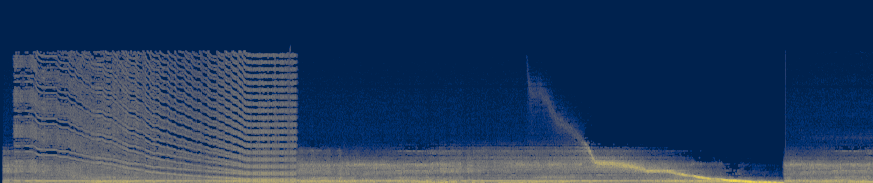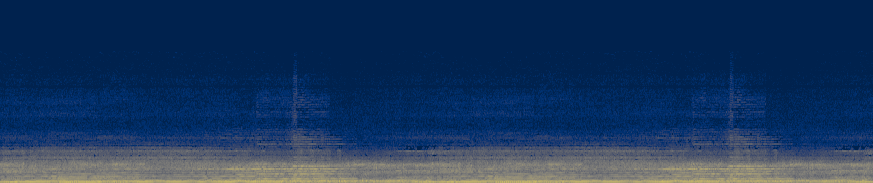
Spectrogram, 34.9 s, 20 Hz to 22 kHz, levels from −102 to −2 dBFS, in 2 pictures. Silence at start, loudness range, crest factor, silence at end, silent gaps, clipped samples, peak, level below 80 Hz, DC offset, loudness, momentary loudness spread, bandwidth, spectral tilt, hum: 0.05 s; 14 LU; 22 dB; 0 s; none; under 0.1%; -4 dBFS; -54 dBFS; under 0.1%; -27 LUFS; 10 LU; 16 kHz; -7.5 dB/octave; none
